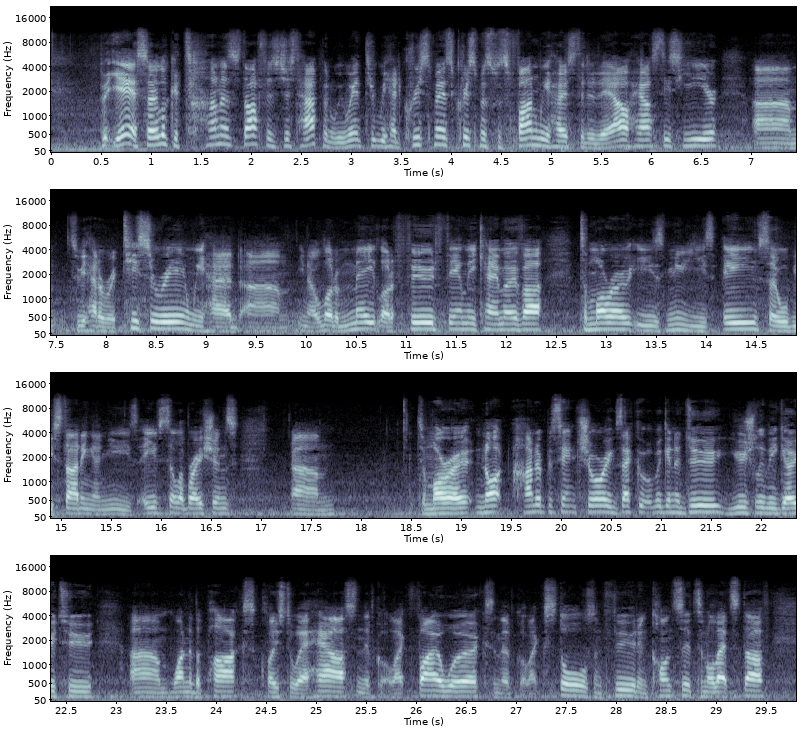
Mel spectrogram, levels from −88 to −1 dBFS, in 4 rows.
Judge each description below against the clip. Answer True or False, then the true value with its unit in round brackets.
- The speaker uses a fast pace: True (215 wpm)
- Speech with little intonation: False (5.0 semitones)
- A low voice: False (145 Hz)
